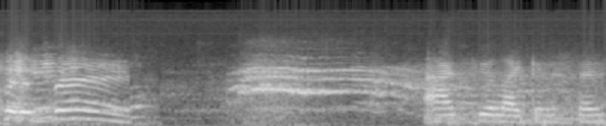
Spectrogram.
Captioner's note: children screaming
